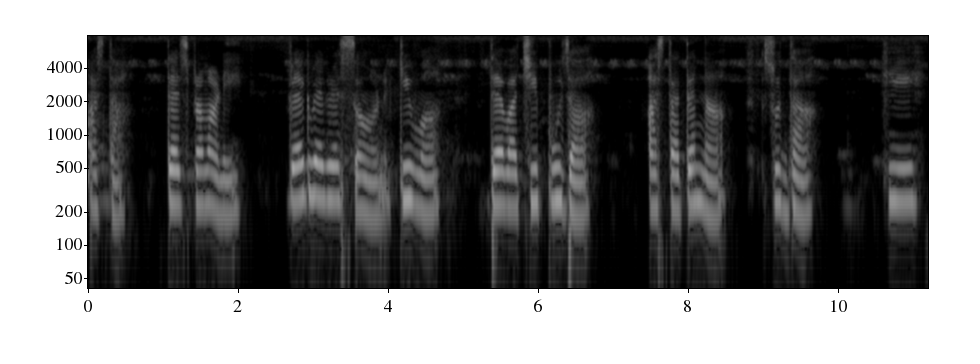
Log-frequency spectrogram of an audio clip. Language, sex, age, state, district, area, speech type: Goan Konkani, female, 18-30, Goa, Ponda, rural, spontaneous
